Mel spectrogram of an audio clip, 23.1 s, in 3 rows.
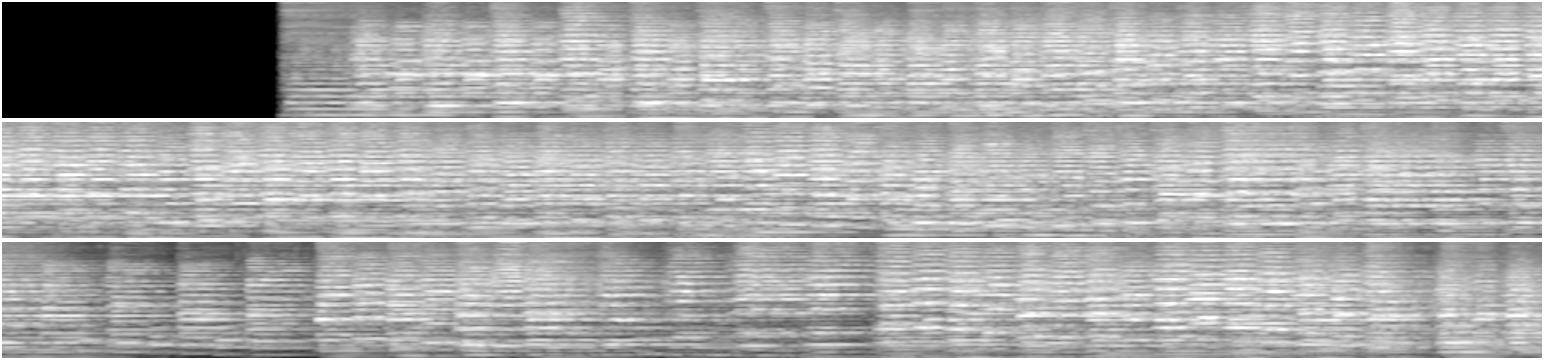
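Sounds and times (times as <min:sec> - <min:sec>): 
classical concerto in F major: 0:01.4 - 0:23.0.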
